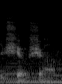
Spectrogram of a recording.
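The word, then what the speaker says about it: Chauchat: So, according to my comment section, I believe it's pronounced Shoshaw.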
